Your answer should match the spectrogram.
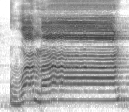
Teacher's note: میم کو تھوڑا سا کھینچ کے پڑھیں گے اس لیے کہ میم کے بعد الف بھی ہے، چھوٹی مد بھی آ رہی ہے.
